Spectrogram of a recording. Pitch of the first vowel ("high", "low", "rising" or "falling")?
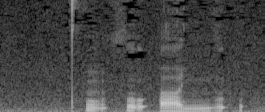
falling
